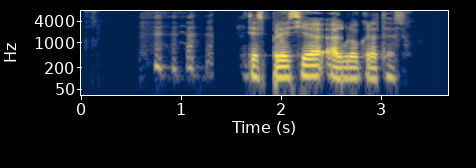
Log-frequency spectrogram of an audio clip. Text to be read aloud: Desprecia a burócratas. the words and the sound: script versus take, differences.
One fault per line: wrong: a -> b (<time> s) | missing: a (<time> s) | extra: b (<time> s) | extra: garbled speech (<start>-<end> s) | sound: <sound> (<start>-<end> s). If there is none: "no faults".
sound: laugh (0.6-1.3 s)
